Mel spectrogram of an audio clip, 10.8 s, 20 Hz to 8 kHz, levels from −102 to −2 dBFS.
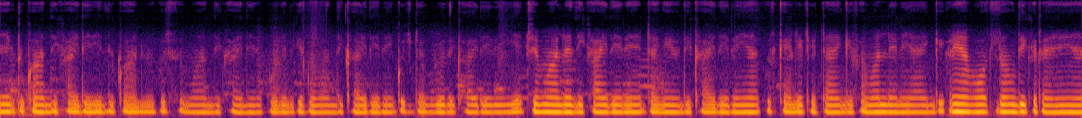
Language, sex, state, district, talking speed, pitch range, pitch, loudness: Hindi, female, Maharashtra, Nagpur, 260 wpm, 180-190 Hz, 180 Hz, -26 LUFS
